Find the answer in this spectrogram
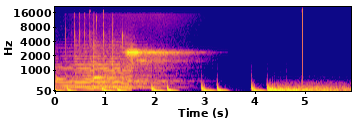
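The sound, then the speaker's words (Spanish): Deep, thudding heartbeats of a heart pumping blood through the circulation pulse in a steady rhythm, loud, over a low humming drone and tonal musical bed, with a brief silent gap before the throbbing resumes. “Como pueden escuchar, la circulación debe tener un equilibrio exquisito para que funcione bien.”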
